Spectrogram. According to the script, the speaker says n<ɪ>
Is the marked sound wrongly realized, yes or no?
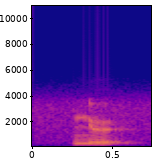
yes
